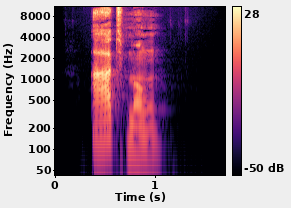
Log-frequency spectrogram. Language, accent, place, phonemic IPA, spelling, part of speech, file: German, Germany, Berlin, /ˈaːtmʊŋ/, Atmung, noun, De-Atmung.ogg
- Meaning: respiration, breathing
